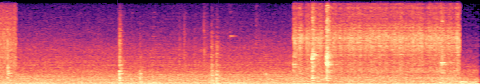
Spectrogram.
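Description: Kitchen cooking sounds over a steady low hum: scattered clinks of pots and metal utensils, and a high hiss from just before four seconds to near six seconds, with two sharper clinks near four seconds.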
